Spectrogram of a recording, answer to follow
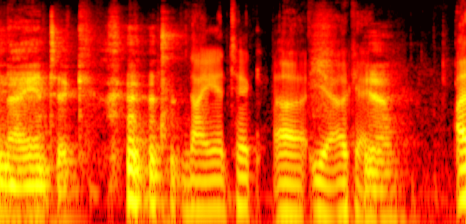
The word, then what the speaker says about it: Niantic: Or is that how you pronounce it? Neon Tech? The Pokemon Go people. I always say Niantic.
